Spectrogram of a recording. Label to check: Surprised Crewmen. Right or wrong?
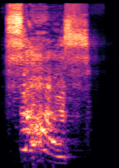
Right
